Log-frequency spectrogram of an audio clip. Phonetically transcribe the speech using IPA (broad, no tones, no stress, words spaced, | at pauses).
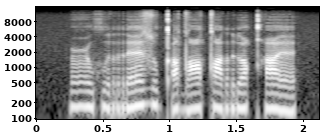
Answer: ʕuxʷɐrɛ zokʷʼɘdˤɐ tˤæru qʰɛ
